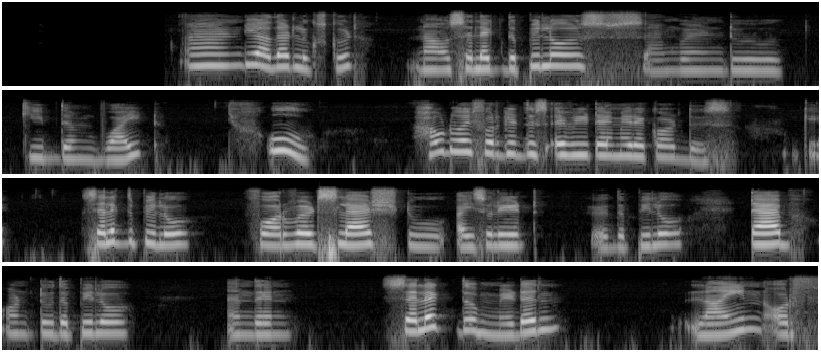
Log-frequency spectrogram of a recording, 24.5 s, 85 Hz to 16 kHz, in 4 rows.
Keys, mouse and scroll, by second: 0.1 middle click, 0.4 click, 1.0 middle click, 1.1 KP_0, 1.3-2.6 scroll up 7, 2.6 scroll down 2, 3.5 click, 5.1-7.2 drag, 8.3-8.8 middle drag, 8.8-9.5 scroll up 1, 9.5 KP_Decimal, 10.2-10.9 middle drag, 10.9-11.9 scroll up 3, 11.9-14.8 middle drag, 14.8 KP_Divide, 15.4-15.8 scroll up 5, 15.8-16.4 middle drag, 16.4-16.9 scroll down 3, 16.9-18.1 scroll up 2, 18.1 Tab, 18.2 Tab, 18.7 Tab, 18.8-20.1 middle drag, 20.1-20.7 scroll up 1, 20.7 middle click, 21.1-21.7 scroll up 1, 21.7 middle click, 22.1-23.5 scroll down 1, 23.5-24.0 scroll down 1, 24.0 2.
